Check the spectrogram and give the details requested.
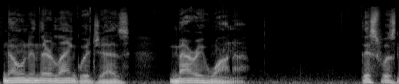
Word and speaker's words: marijuana: The term marijuana, often pronounced with a soft rolling R, was initially a descriptor for a specific preparation of the plant.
